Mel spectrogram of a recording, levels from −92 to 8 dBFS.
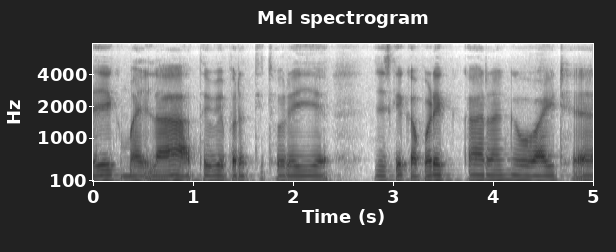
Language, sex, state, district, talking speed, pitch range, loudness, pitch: Hindi, male, Jharkhand, Deoghar, 170 wpm, 105-110 Hz, -19 LUFS, 105 Hz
